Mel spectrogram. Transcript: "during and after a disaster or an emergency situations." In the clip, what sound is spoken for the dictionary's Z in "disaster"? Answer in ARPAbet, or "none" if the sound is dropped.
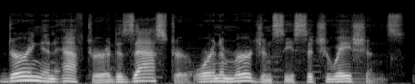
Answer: Z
